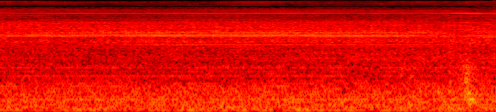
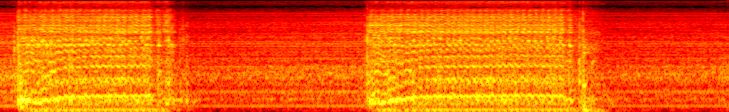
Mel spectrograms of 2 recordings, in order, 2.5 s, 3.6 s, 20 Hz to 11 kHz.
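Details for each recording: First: Mercury 2.5L EFI outboard with a hot-soak no-start, VST heated with a heat gun, key on without cranking: a steady thin electric hum under the hiss as the fuel pump primes normally. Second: Mercury 2.5L EFI outboard with a hot-soak no-start (fuel bulb pumped): four one-second cranking bursts where the starter spins but the engine never catches, with an occasional pop. Cause under investigation, electrical suspected.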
